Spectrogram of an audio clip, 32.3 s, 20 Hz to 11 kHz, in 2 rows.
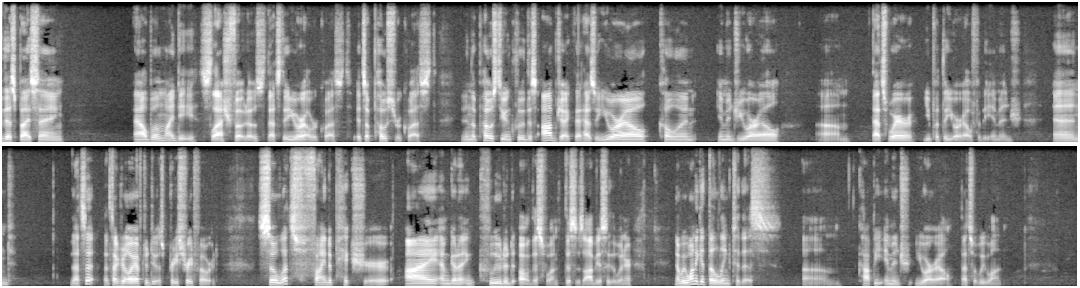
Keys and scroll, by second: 18.3 super+Tab, 20.7 super+Tab.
